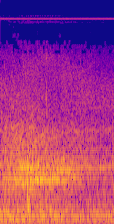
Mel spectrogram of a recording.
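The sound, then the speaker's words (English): A car drives by, steady engine and road noise filling the moment, with a thin tire squeal briefly rising as it swings through a turn. “That turn would put us on the Old Mill Road, sure.”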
